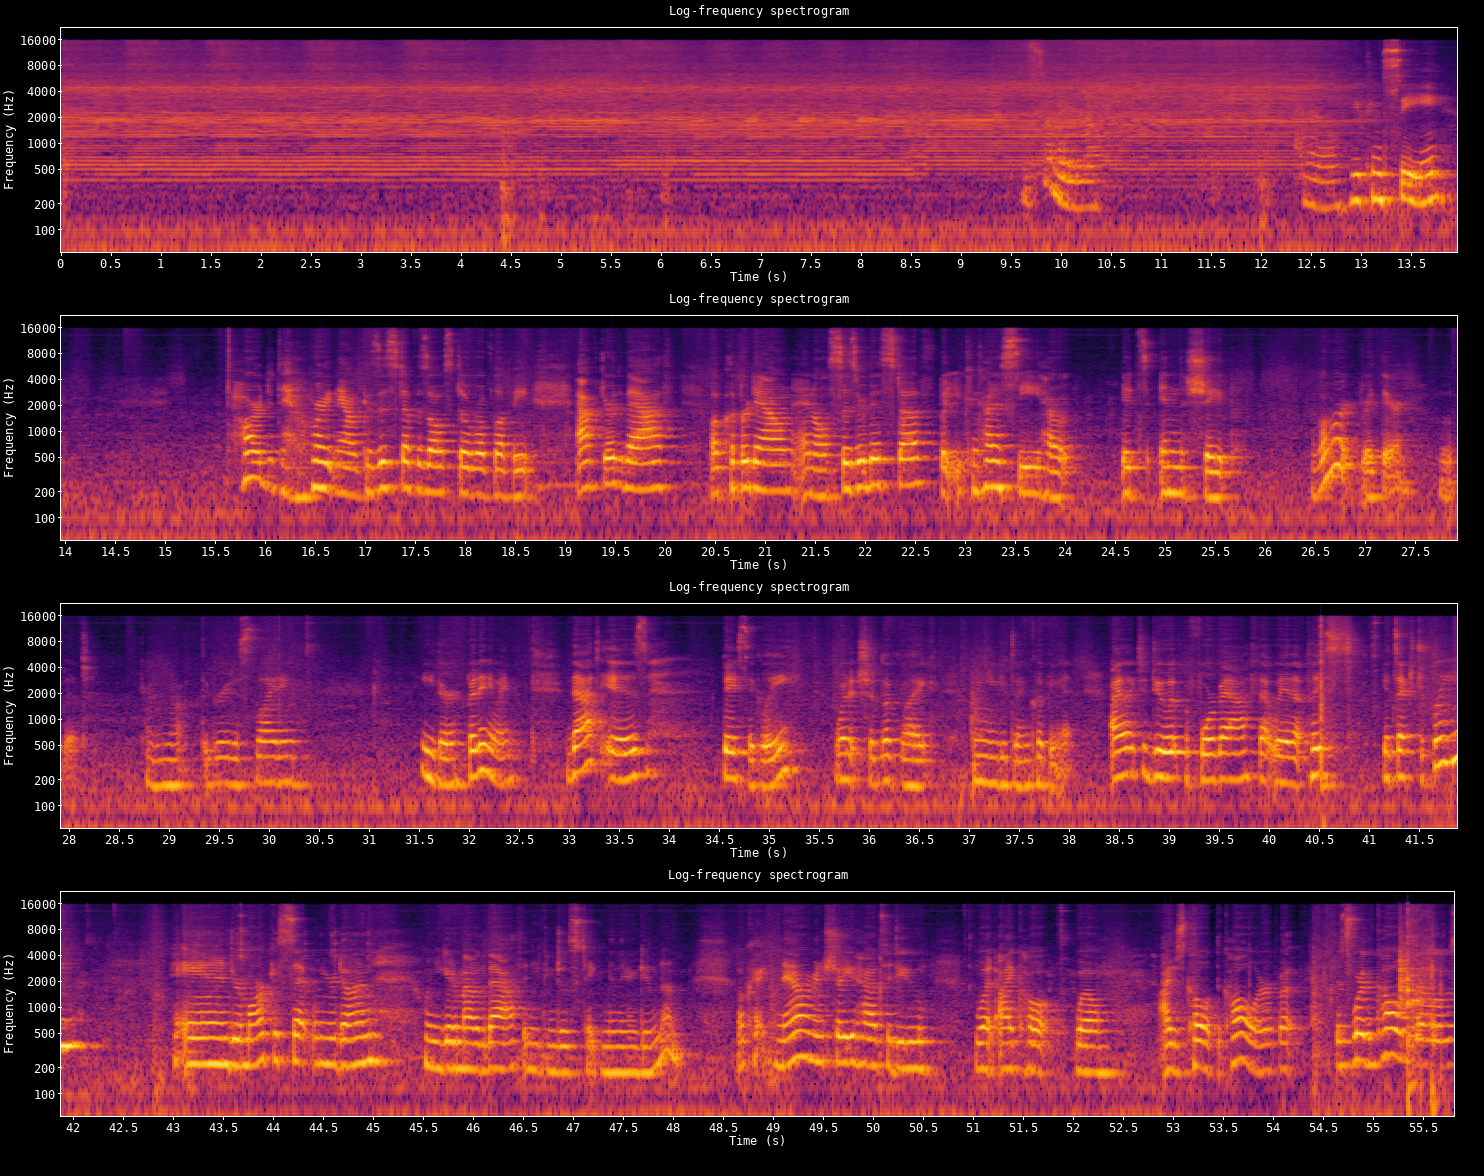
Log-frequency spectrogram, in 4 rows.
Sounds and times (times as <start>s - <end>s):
Electric shaver, electric razor: 0.0s - 13.3s
Speech: 9.6s - 10.4s, 12.4s - 14.0s, 15.6s - 25.8s, 26.4s - 30.4s, 31.5s - 42.2s, 43.0s - 55.8s.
